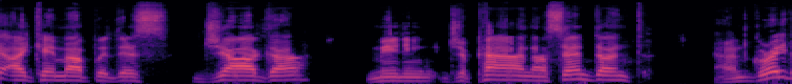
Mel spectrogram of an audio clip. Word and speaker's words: JAGA: I came up with this four-letter word, JAGA, to rhyme with MAGA.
